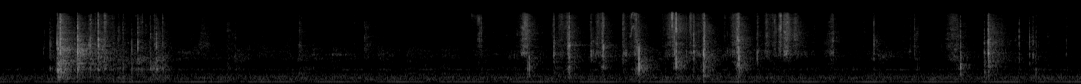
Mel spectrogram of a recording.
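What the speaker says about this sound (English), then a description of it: "I'm going to take just one more oracle card" Oracle cards are shuffled close up in bursts of crisp riffling and flapping, quiet at first and then a longer run of rhythmic shuffles over a faint background hum.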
